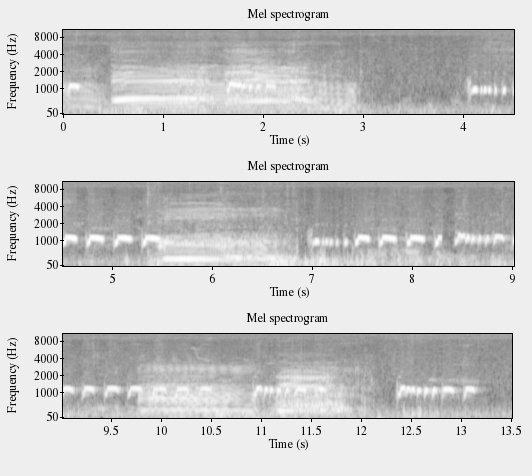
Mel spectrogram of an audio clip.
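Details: Cows give deep, drawn-out moos with rapid pulsed trills between them while a herd of dozens of tame cows is herded in the countryside.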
